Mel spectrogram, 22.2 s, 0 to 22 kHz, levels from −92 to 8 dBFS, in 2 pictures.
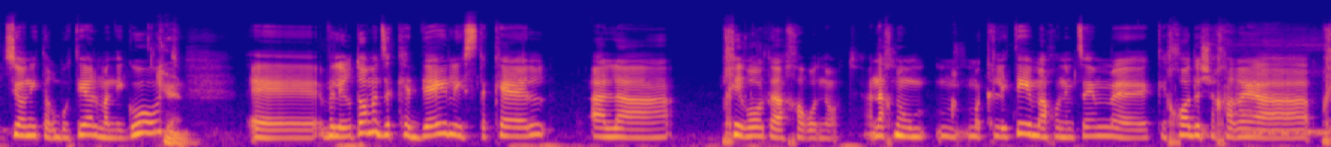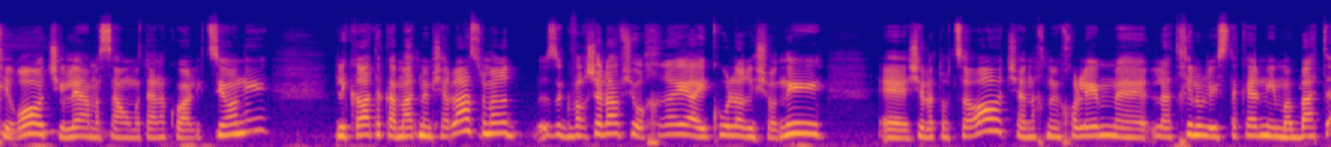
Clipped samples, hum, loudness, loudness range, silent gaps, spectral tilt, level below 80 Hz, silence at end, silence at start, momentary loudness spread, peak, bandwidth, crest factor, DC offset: under 0.1%; none; -18 LUFS; 2 LU; none; -4 dB/octave; -44 dBFS; 0 s; 0 s; 9 LU; -2 dBFS; 13 kHz; 18 dB; under 0.1%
